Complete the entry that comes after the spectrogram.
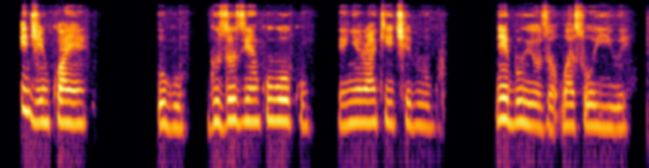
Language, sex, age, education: Igbo, male, 30-45, tertiary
